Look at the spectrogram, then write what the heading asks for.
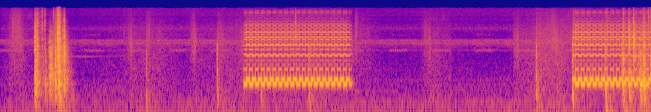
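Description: Telephone ringing on a call that was redialed after a wrong number: a bright electronic trill sounds in two steady bursts separated by quiet, with the second continuing to the end. A few soft clicks come before the first ring.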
